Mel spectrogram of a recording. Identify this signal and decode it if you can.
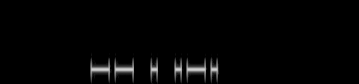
Morse code, heard as a keyed tone, about 20 wpm, 700 Hz. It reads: MER
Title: Build A Word - 1 Letter At A Time - 5-Letter Words - 20wpm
